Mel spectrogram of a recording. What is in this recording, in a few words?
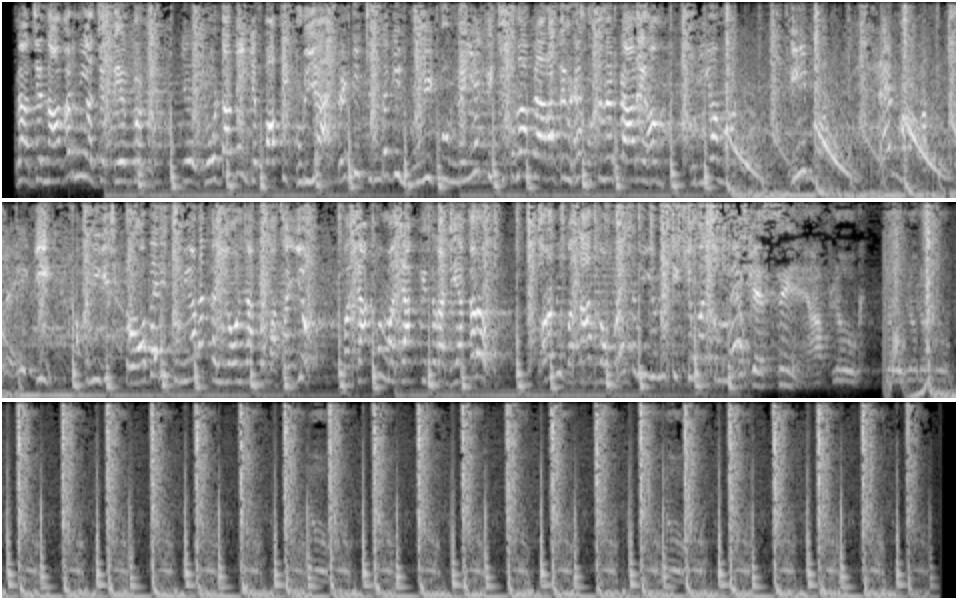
dialogue funny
